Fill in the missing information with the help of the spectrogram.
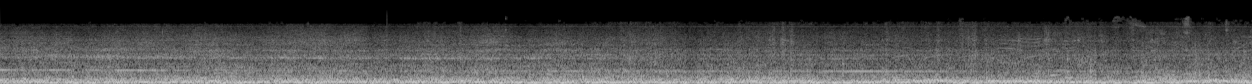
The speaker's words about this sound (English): So the noise we hear overhead is the helicopter escorts flying around.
